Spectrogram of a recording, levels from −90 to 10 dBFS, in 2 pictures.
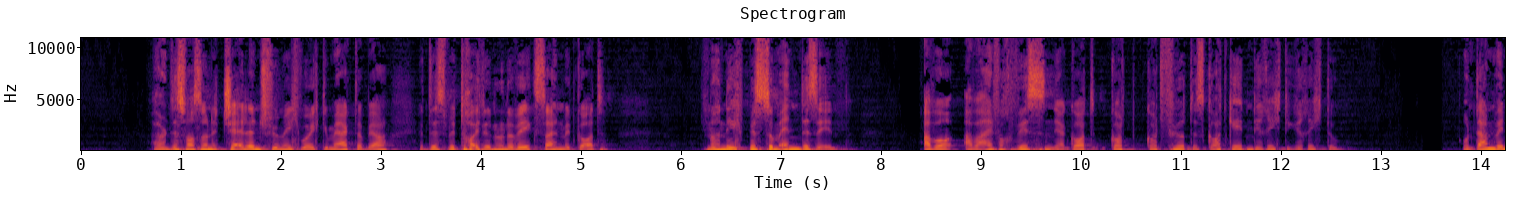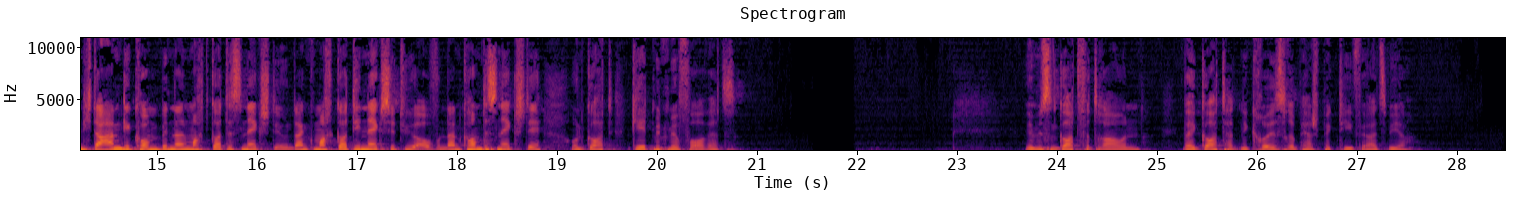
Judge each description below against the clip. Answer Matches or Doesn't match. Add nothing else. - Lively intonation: Doesn't match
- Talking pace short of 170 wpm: Doesn't match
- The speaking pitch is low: Doesn't match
